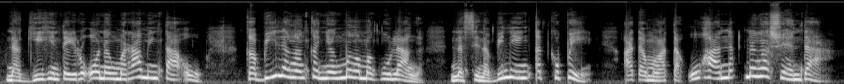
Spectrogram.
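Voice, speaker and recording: A woman's voice: high voice, very animated, normal speed, a little mellow, no room sound, clean studio sound. A woman giving scripted, dramatic storytelling narration for an audio drama.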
